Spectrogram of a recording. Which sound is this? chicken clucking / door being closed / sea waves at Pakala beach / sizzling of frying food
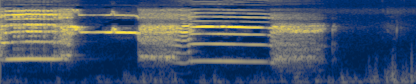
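chicken clucking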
